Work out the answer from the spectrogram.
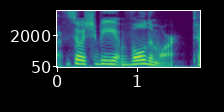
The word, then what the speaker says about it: Voldemort: So it should be Voldemort technically. Yeah. But in the movies, it's always vul. The T is pronounced.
